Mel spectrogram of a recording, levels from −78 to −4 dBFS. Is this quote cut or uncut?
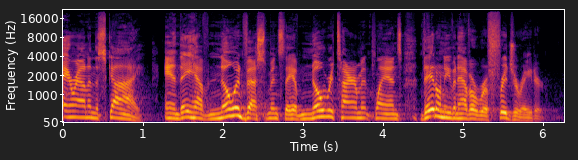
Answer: cut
